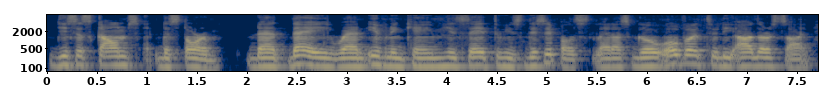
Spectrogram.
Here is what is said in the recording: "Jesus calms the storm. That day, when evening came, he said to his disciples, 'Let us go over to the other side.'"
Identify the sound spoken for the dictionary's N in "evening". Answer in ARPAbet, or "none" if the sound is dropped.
N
